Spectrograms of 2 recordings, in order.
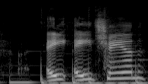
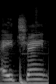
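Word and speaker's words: Achane: correctly I promise uh a Chan is how you say his name a chain something like that uh looked great as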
